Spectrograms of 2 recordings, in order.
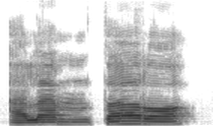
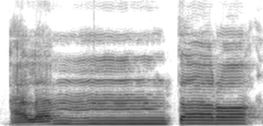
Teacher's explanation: Kecuali tadi yang mendengung atau dihukumi ikhfa syafawi dan juga idgham mutamatsilain, maka selainnya harus jelas izhar syafawi, dibacanya tidak menggunakan dengung. Artinya, jangan terlalu lama ditahan di mim tersebut. Tapi langsung setelah kalimat mim, dibaca dengan huruf berikutnya.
